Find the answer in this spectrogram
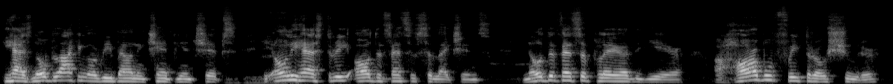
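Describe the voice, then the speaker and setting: Male sports-talk host, fast delivery, slightly high voice, casual debate. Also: expressive, a little mellow. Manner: talks fast, laughs often.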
